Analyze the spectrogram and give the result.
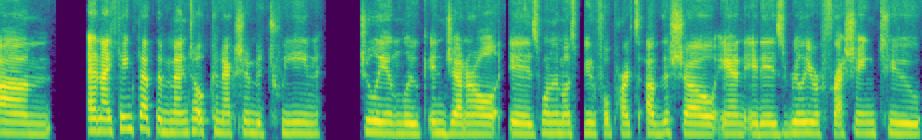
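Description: In a very clean recording with a silent background and a dry, close sound with no echo, a woman speaks at a moderate pace at medium pitch in a plain, everyday voice. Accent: American. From US, New York City. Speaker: podcast host. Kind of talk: casual chat.

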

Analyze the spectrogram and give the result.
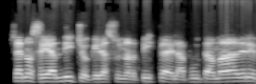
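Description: A man with a Rioplatense accent. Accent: Argentine Spanish (rioplatense). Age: 40s. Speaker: podcast co-host. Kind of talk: interview.

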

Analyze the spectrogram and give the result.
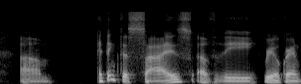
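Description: A man speaks against a quiet background. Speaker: birding podcaster. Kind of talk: casual interview.

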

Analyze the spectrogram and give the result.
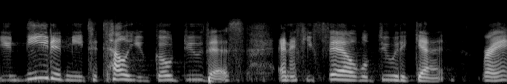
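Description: Over a quiet background, a woman at medium pitch speaks at a moderate pace with a bright, sharp tone, ordinary pitch variation and big swings in loudness. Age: 40s. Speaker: corporate compliance executive. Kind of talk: casual interview.

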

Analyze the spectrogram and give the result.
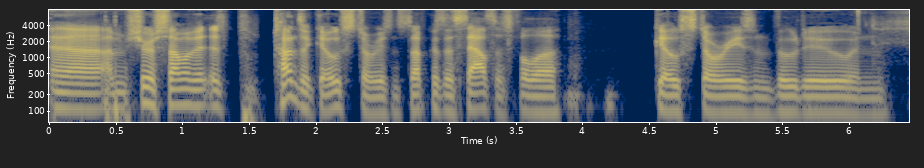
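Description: A man's fairly low-pitched, normal speaking voice at a moderate pace, ordinary pitch variation, dry, close sound with no echo, and a very clean recording with a silent background. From northern New Jersey, partly raised in Florida. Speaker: podcast co-host. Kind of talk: casual chat. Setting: drinking beer while recording.

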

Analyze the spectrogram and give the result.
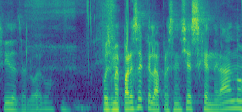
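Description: On a very clean recording with a silent background, a man uses a plain, everyday voice at medium pitch with ordinary pitch variation. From Mexico, Irapuato, Guanajuato. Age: 30s. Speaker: historian. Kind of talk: radio interview.

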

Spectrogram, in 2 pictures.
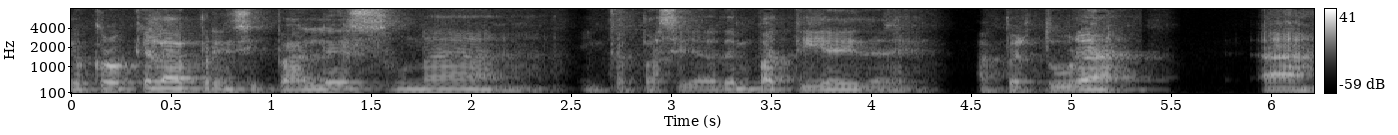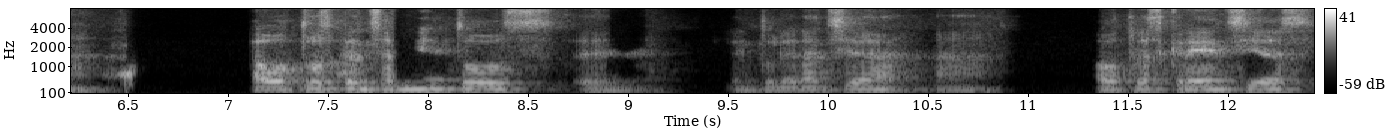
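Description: At a very slow pace, a man talks in a fairly low pitch with fairly even intonation. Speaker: labor lawyer. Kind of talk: casual discussion.

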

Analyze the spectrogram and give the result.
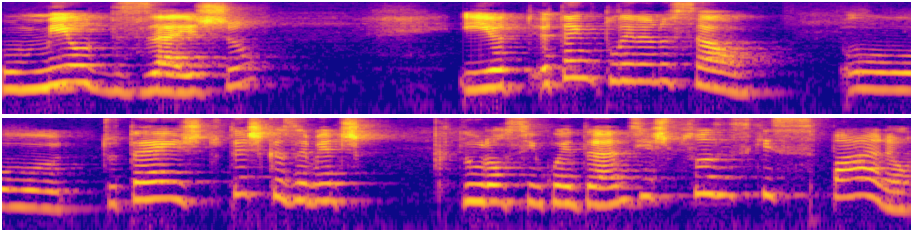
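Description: Talking at a fairly slow pace, a woman uses a high pitch, lively intonation and big swings in loudness. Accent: European Portuguese. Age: 30s. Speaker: podcast host. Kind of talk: casual chat.

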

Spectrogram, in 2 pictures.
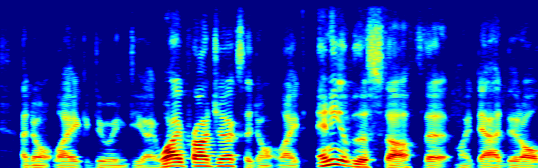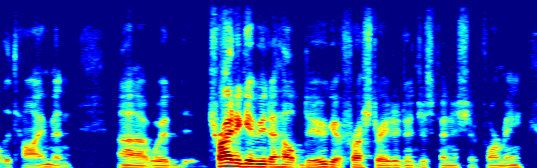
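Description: Lively intonation in an American accent at a moderate pace, with big swings in loudness, on a very clean recording against a silent background. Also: man, fairly low pitch for a man. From Oklahoma. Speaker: woodworking podcaster. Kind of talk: casual interview. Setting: live video stream.

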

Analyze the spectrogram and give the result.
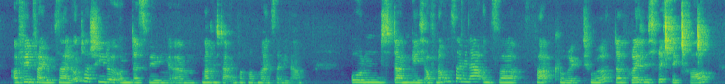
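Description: At a moderate pace, a woman talks in a medium pitch with ordinary pitch variation. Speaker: hairdresser. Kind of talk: casual chat.

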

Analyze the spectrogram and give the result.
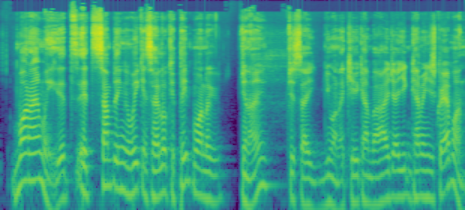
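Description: A man with an Australian accent and a dark, mellow tone speaks very fast at medium pitch with lively intonation, on a very clean recording with a silent background. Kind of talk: casual chat.

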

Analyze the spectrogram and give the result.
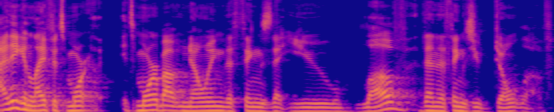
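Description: This man has an ordinary speaking voice, medium in pitch with ordinary pitch variation, moving at a moderate pace with hardly any pauses. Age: 40s. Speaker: entrepreneur. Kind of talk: interview conversation. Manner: casual, filler-heavy.

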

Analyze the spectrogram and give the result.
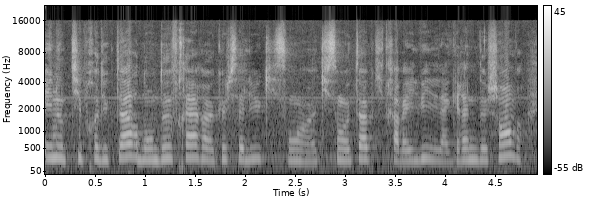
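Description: High-pitched woman in a monotone, flat intonation against noticeable background noise. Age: 20s. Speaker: cosmetics startup founder. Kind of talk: panel discussion.

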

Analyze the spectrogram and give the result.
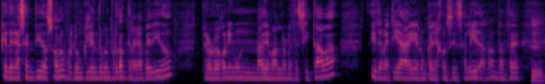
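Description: Very fast delivery with fairly even intonation, on a very clean recording over a silent background. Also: man. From Spain. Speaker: design director. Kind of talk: casual panel discussion.

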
